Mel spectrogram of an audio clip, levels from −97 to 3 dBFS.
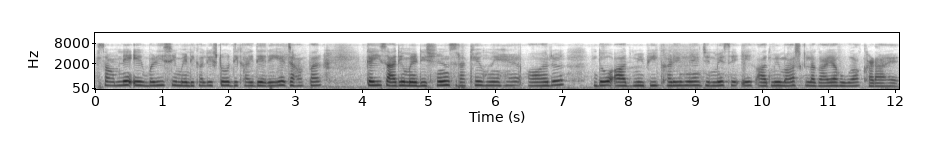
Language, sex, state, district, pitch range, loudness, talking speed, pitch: Hindi, female, Bihar, Jamui, 230-245 Hz, -21 LUFS, 170 wpm, 235 Hz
